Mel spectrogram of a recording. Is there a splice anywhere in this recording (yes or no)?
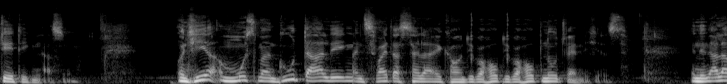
yes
